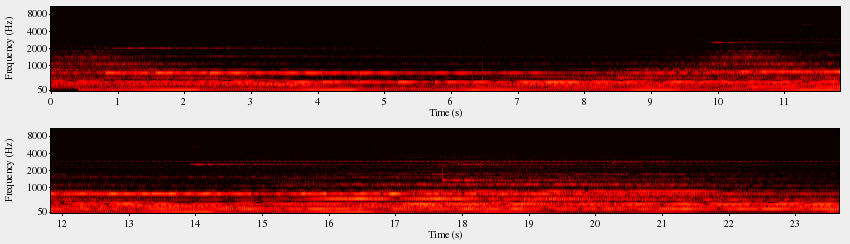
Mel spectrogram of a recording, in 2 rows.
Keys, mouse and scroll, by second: 6.5-7.5 typing, 16.0 ctrl+z, 16.5 ctrl+z.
